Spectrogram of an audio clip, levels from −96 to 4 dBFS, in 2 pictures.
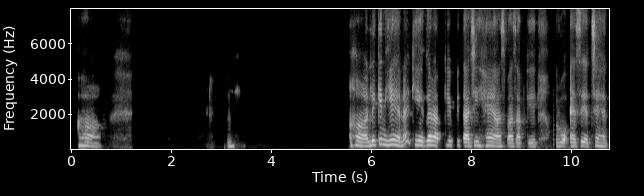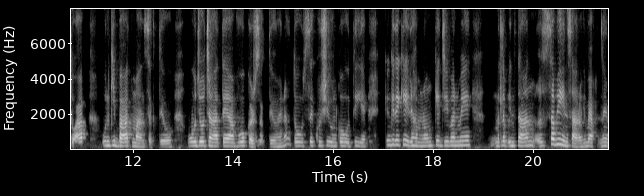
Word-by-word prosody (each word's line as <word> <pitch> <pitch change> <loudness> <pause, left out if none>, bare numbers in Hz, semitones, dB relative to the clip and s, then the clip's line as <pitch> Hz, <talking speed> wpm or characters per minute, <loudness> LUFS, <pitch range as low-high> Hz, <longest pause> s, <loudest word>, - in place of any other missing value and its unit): हाँ। 205 -5 -3 2.5
हुँ। 195 0 -6 2.3
हाँ, 215 -4 +2
लेकिन 255 +5 +2
ये 270 +2 +3
है 240 -3 +4
ना 270 - 0
कि 260 -2 +2
अगर 255 +2 +5
आपके 240 +2 +1
पिताजी 225 -1 +2
हैं 225 -2 0
आस-पास 190 0 +1
आपके 180 +1 -5 0.4
और 190 - -8
वो 200 -1 0
ऐसे 200 +2 +7
अच्छे 190 +4 0
हैं, 190 -2 -3
तो - - -5
आप 225 0 0 0.3
उनकी 235 +1 -2
बात 215 0 +4
मान 180 -4 -1
सकते 165 0 -4
हो। 165 0 -1 0.4
वो 215 +1 -1
जो 230 +1 +4
चाहते 210 -2 +2
हैं 210 0 +4
आप 195 -1 +2
वो 220 +2 0
कर 180 -2 +4
सकते 160 +2 -8
हो। 170 0 -5
है 180 +1 -7
ना? - - -7
तो 215 0 -2
उससे 210 +2 -2
ख़ुशी 225 +1 -1
उनको 210 0 -4
होती 205 +1 -7
है 190 0 -7 0.4
क्योंकि 260 +1 -4
देखिए 265 -3 0
हम 215 -2 -3
लोगों 210 +2 -4
के 250 +2 -4
जीवन 230 +1 -2
में 250 +1 -2 0.5
मतलब 225 +1 -4
इंसान 220 +1 -1
अ, 210 - -5
सभी 300 +7 +3
इंसानो 205 -7 +2
की 190 - -9
मैं 205 -1 0
अपने 195 +2 -9
215 Hz, 160 wpm, -24 LUFS, 195-230 Hz, 2.5 s, ऐसे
